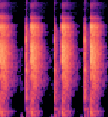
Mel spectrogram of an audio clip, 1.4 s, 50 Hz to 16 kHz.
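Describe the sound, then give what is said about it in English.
Sharp hand slaps land in quick, steady succession, each one a crisp double smack repeating roughly every 0.4 seconds, loud and bright with no voices: a woman slapping six people one after the other as discipline. “That's when she slapped all six of us one after the other.”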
